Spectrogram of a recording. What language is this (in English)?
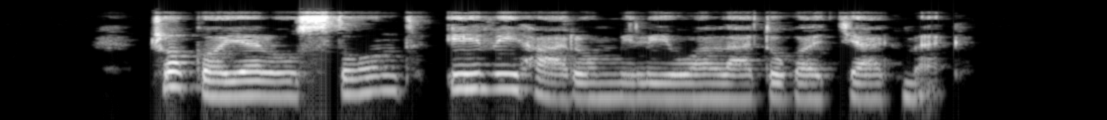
Hungarian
